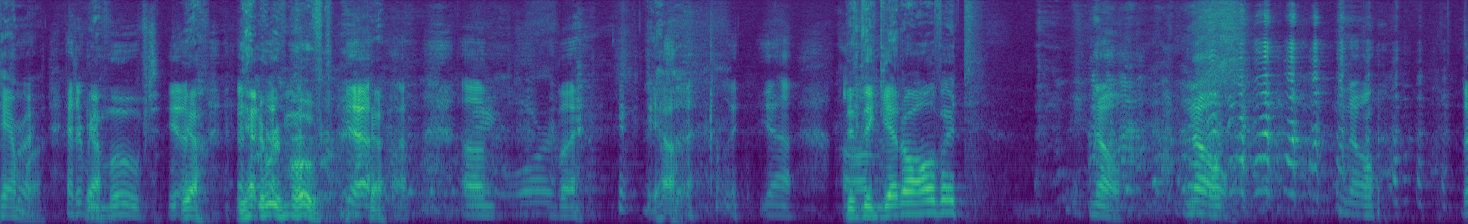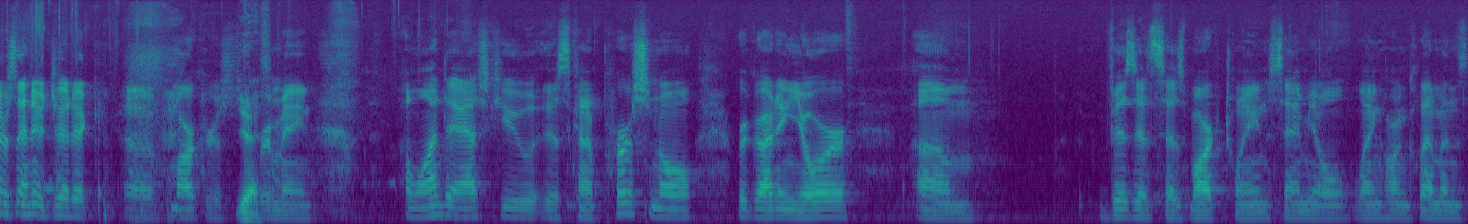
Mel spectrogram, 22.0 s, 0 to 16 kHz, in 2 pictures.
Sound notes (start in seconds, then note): 1.3 they chuckle; 8.6 some laughter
